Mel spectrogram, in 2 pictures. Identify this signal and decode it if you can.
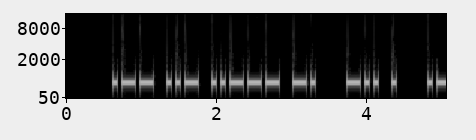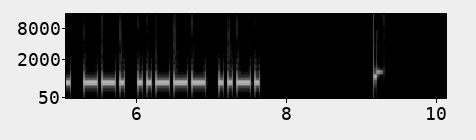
Morse code, heard as a keyed tone, about 20 wpm, 700 Hz. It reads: WU2N DE AG2F
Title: USA Callsign DE Callsign - 4 Characters - 20wpm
